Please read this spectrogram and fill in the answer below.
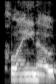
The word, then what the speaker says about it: Plano: So are you originally from, do you pronounce it Plano or Plano? – Plano, Texas. – Plano.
